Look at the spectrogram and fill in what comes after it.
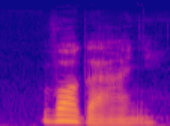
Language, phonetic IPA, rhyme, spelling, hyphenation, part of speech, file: Hungarian, [ˈvɒɡaːɲ], -aːɲ, vagány, va‧gány, adjective / noun, Hu-vagány.ogg
- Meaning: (adjective) 1. tough, rough, ruffianly (ready to do things that are usually considered dangerous) 2. cool (appealing by its rough/tough looks); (noun) tough, hoodlum, ruffian, rogue, daredevil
